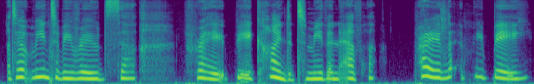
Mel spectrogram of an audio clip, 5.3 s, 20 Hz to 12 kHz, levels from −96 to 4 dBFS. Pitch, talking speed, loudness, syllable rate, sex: 265 Hz, 190 wpm, -16 LUFS, 4.9 syllables/s, female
